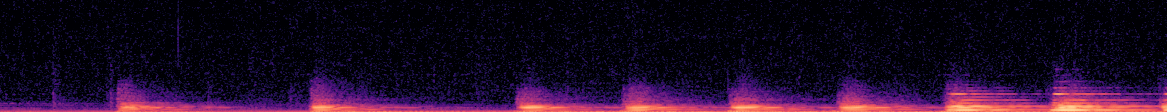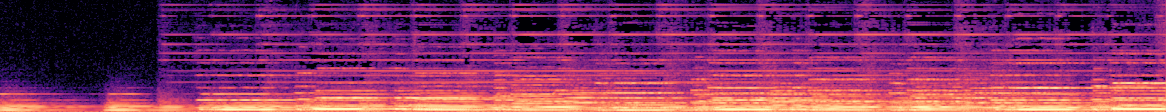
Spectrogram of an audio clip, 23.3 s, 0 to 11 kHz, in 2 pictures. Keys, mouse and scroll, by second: 1.5 click, 2.7 middle click, 3.5 click, 4.2-4.6 scroll up 1.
